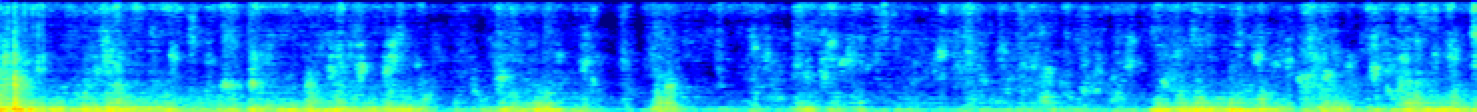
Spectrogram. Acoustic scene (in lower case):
kitchen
